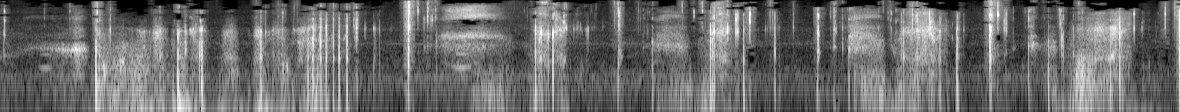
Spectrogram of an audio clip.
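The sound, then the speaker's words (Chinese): Biting and eating food, with many crisp, crunchy bites and chews in irregular bursts, faint and alone without talk. “好想吃一口呢，可以吗？要不说话，那我就吃了。”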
